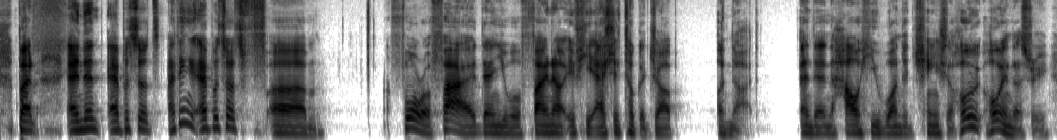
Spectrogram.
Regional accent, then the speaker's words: Malaysia; English is a second language; moved away as an adult; now in United States; I'm from Malaysia

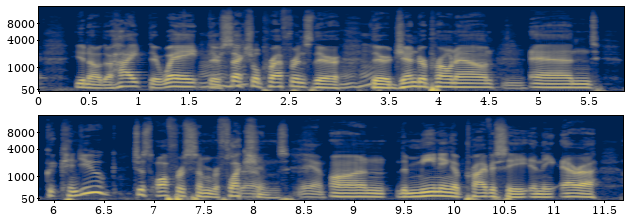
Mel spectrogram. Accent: New York City, New York, United States; I grew up in New York City.

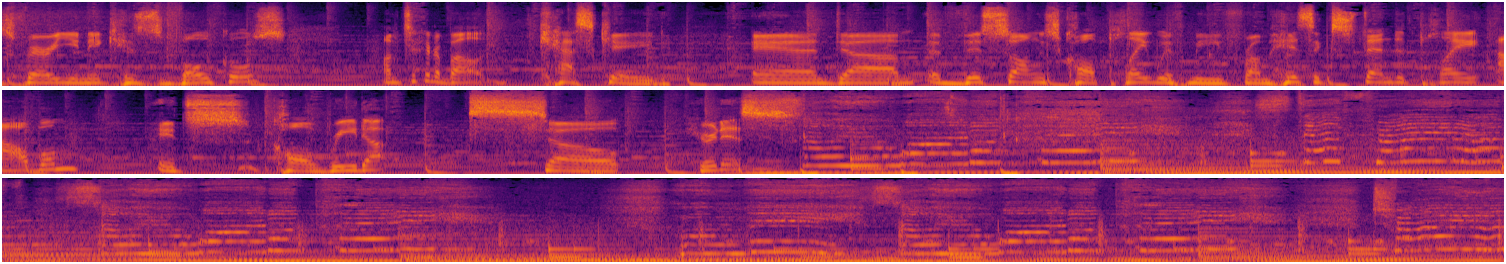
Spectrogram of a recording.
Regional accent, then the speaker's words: San Juan, Puerto Rico; now in Miami, United States; I'm from San Juan, Puerto Rico

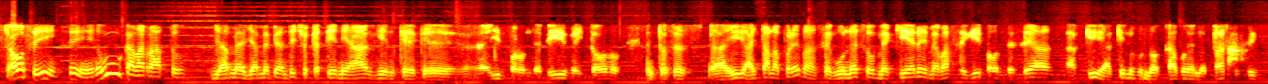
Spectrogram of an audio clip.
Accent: Mexico; yo soy de México

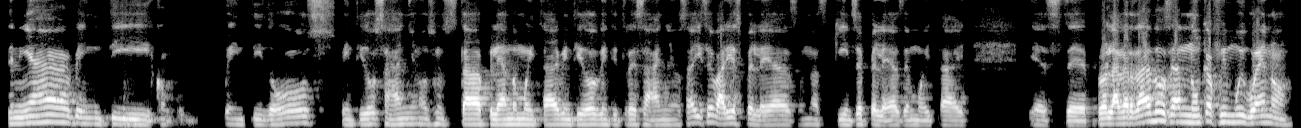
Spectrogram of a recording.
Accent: Matamoros, Tamaulipas, Mexico; moved away as an adult; also born or lived in Weslaco, Texas; Soy mexicano, nací en Matamoros, Tamaulipas.

